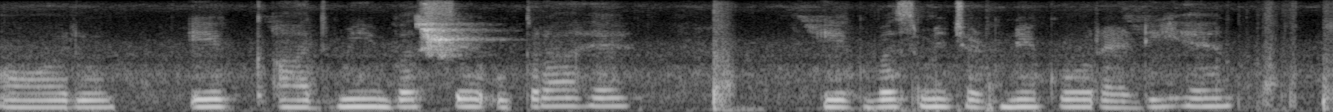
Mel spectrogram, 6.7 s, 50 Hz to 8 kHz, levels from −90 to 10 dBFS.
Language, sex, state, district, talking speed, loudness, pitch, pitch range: Hindi, female, Rajasthan, Bikaner, 125 wpm, -18 LUFS, 195 Hz, 185-200 Hz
